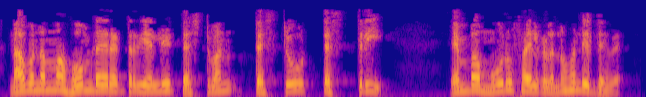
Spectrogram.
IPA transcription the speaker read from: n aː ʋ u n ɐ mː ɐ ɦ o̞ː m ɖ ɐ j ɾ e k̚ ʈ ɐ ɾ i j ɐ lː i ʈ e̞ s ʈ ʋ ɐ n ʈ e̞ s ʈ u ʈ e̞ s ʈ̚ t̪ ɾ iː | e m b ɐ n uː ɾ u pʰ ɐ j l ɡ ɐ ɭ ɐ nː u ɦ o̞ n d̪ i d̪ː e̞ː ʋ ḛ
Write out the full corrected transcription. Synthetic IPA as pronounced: n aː ʋ u n ɐ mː ɐ ɦ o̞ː m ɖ ɐ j ɾ e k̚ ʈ ɐ ɾ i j ɐ lː i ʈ e̞ s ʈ ʋ ɐ n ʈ e̞ s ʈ u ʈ e̞ s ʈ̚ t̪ ɾ iː | e m b ɐ m uː ɾ u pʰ ɐ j l ɡ ɐ ɭ ɐ nː u ɦ o̞ n d̪ i d̪ː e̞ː ʋ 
